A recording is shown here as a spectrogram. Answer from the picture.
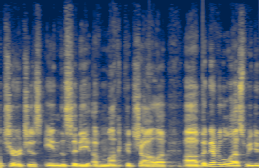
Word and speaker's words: Makhachkala: been caught on fire within the area of Makhachkala. Sorry, everyone, that name is really hard for me to pronounce. It is actually Makhachkala.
